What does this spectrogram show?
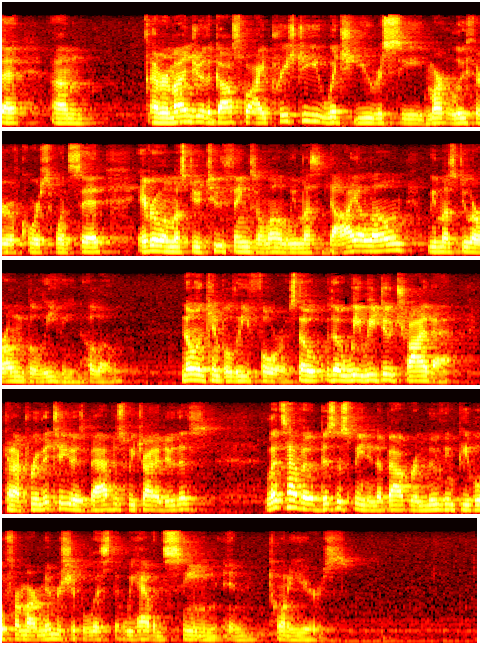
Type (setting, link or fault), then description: setting, large echoing room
